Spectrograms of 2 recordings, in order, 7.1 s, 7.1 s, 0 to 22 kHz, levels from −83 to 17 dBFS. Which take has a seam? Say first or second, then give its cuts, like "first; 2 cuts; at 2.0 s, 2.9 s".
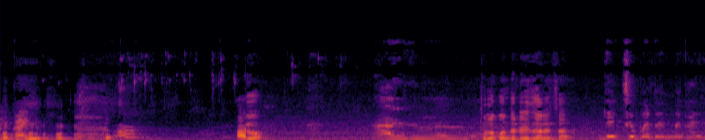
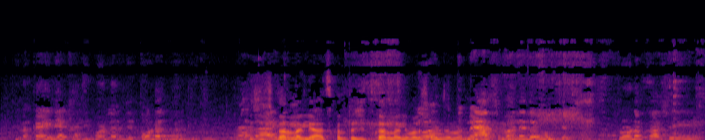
first; 1 cut; at 2.5 s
